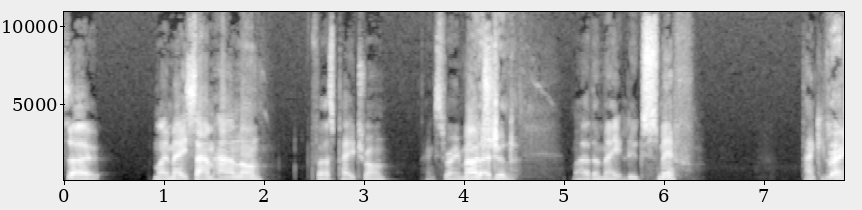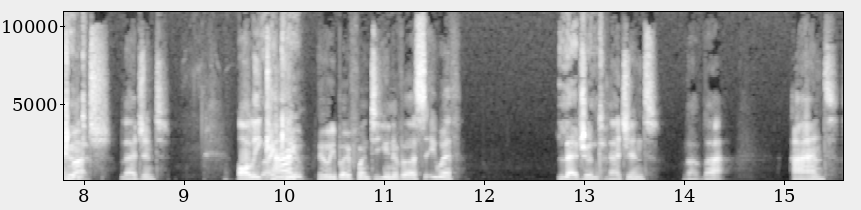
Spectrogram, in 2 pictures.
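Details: Adult man speaking; normal voice.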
